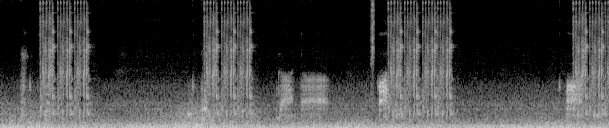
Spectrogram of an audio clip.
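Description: A heavy stone dial turns with a rhythmic grinding clatter.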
